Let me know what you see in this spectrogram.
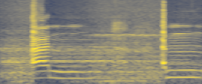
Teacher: huruf nun itu makhrajnya adalah ujung lidah. Sandarannya gusi gigi seri atas bagian dalam. Kalau kita ucapkan nun sukun dengan jelas maka bunyinya akan an n gitu ya.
